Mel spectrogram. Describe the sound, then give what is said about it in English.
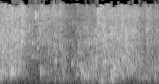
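Floodwater from the remnants of Hurricane Ida's historic rain rushes and churns in a steady, dense wash of sound around a city bus in New York City, fairly loud, with no voices and no breaks for the whole short stretch. “Water inundating a New York City bus and all over the region.”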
